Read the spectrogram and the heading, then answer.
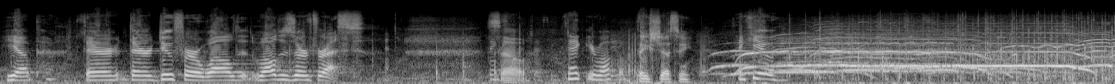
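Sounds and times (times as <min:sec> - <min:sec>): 
speech: 0:00.0 - 0:08.0
crowd cheering for Jesse Royer at the Iditarod finish line in Nome: 0:07.0 - 0:11.1.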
